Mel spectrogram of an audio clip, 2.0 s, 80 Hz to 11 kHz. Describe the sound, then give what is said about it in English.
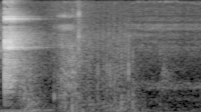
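Two glasses of a 108-proof spirit clink together once in a toast at a tasting, a bright chime that rings briefly and fades. “Alrighty, let's give this a taste. As always with our tastings, we're going to start with the nose. Cheers. Cheers.”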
